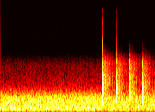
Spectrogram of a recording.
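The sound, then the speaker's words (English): Aboard an airplane in flight, a steady engine-like drone fills the background, then five quick, sharp knocks land on a cabin door in an even rhythm, distinct over the hum. “We'll hold somebody at the cabin door.”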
